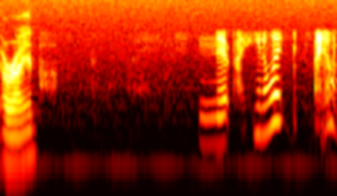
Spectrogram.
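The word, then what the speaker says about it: Aryan: my name Orion is my name. Spell it. A-R-Y-A-N. It's like Ryan with an A at the beginning. Orion.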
